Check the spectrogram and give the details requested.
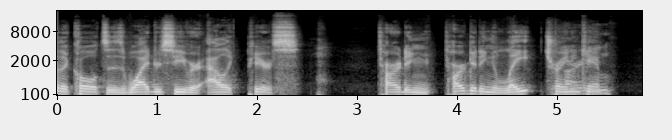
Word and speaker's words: Alec Pierce: Maybe Maybe if you could say his name right. Alec Pierce. Alec Pierce. Yeah, I said Alec Pierce. You said Alex Pierce.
